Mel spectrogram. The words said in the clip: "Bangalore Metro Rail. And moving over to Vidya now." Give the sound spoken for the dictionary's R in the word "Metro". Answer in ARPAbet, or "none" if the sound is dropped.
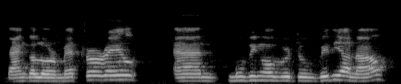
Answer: R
